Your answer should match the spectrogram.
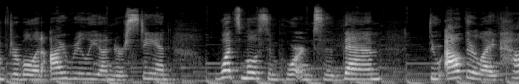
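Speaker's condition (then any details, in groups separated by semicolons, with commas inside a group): No condition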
